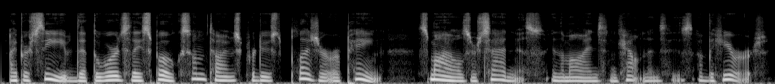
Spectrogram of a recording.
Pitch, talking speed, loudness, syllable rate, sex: 180 Hz, 180 wpm, -17 LUFS, 5.5 syllables/s, female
